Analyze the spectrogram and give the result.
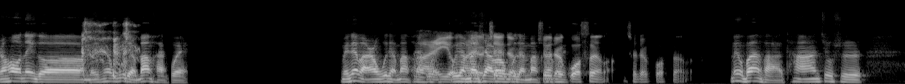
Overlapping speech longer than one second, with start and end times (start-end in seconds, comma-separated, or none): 4.1-5.7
